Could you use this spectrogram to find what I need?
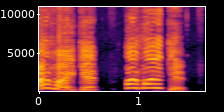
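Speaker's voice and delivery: very high, slow forced conviction. Imitating a performer talking herself into liking a haircut: imitating voice rising to convince herself. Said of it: "the way her voice goes up whenever she's trying to convince herself".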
